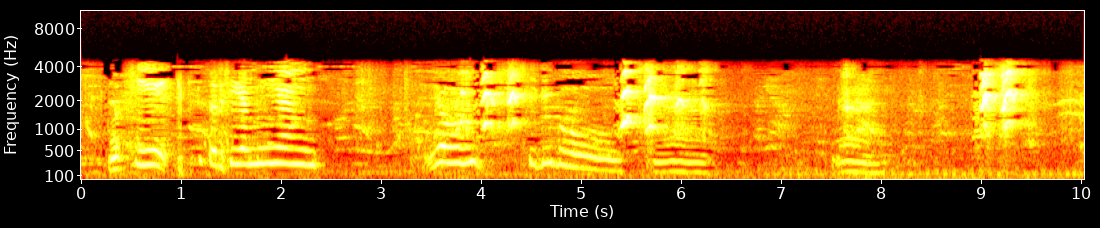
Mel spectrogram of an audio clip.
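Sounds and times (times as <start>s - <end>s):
puppies yipping: 0.0s - 4.8s, 5.4s - 6.4s, 8.6s - 10.0s.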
